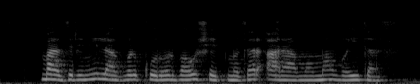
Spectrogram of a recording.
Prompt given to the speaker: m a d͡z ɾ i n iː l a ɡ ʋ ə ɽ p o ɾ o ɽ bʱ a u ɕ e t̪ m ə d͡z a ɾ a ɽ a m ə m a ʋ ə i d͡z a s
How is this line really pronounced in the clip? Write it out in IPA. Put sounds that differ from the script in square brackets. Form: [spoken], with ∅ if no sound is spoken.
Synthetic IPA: [b] a d͡z ɾ i n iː l a ɡ ʋ ə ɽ [k] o ɾ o ɽ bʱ a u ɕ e t̪ m ə d͡z a ɾ a [ɾ] a m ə m a ʋ ə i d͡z a s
